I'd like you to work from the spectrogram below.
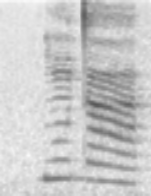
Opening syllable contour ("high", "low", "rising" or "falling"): high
